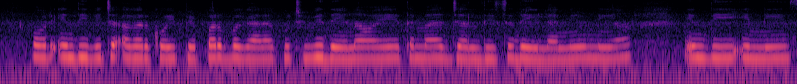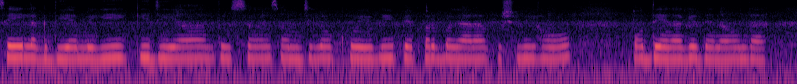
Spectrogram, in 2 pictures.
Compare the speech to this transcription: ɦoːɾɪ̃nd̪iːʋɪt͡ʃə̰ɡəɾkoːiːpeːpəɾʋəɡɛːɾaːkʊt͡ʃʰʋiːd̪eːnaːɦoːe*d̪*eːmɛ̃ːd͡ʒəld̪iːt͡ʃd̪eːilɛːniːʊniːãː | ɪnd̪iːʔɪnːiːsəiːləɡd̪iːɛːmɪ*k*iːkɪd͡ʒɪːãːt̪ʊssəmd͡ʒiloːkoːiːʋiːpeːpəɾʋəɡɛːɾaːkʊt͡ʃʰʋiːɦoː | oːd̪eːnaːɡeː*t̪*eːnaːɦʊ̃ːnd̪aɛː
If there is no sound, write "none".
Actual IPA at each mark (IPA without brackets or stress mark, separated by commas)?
t̪, ɡ, d̪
